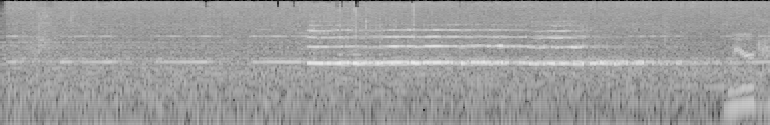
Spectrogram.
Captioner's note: emergency siren wailing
